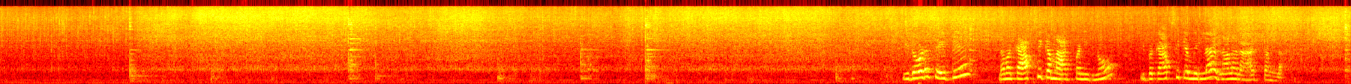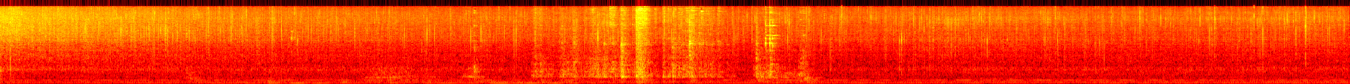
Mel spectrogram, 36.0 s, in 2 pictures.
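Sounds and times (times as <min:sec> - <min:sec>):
onions sizzling in hot oil: 0:00.0 - 0:26.5, 0:27.3 - 0:36.0
metal spoon scraping pan: 0:04.6 - 0:05.4, 0:07.7 - 0:09.0.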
